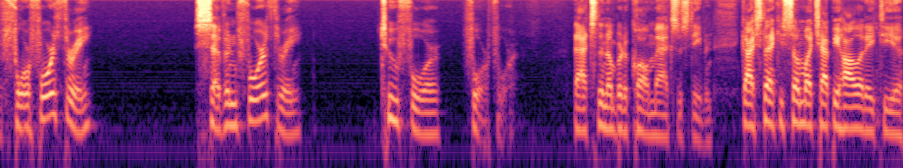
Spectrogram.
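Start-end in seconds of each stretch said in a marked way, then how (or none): 0.0-5.2 slow, deliberate, unhurried pace. Giving listeners the phone number to call, saying it nice and slow. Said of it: "I'm gonna say it nice and slow".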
